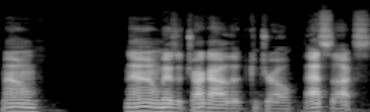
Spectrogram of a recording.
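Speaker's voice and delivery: bone-dry, low, flat deadpan with no alarm. Showing how a person might react to a runaway truck, deadpan. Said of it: "there's a way to do it deadpan like that".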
